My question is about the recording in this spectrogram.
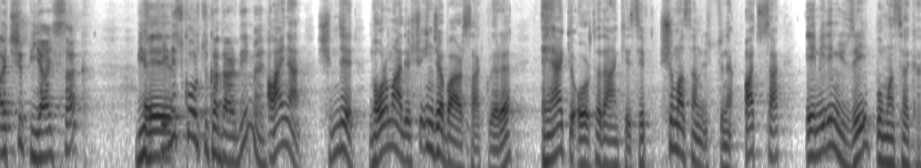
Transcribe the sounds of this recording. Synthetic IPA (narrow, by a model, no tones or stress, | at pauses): at͡ʃʰɯpjajsak | biɾɛenizkoɾt̪ʰukad̪aɾd̪ijːlʲmɪajnæn | ʃimd̪ɪno̞ɾmalʲd̪ɛʃuind͡ʒɛbaɾsa̰klˠa̰ɾɯ | e̞jæɾciʔo̞ɾt̪ʰad̪ancʰe̞sip̚ʃumasanɯnyst̪ʰynɛ̰at͡ʃsak̚ | e̞milʲimjyze̞jibumasakʰa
